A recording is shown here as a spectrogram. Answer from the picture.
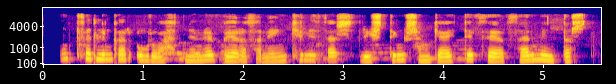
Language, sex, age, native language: Icelandic, female, 30-39, Icelandic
